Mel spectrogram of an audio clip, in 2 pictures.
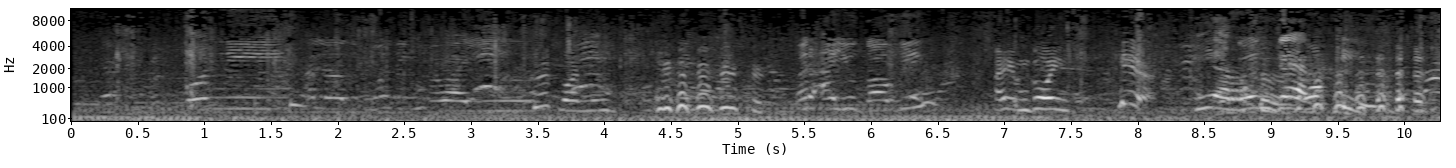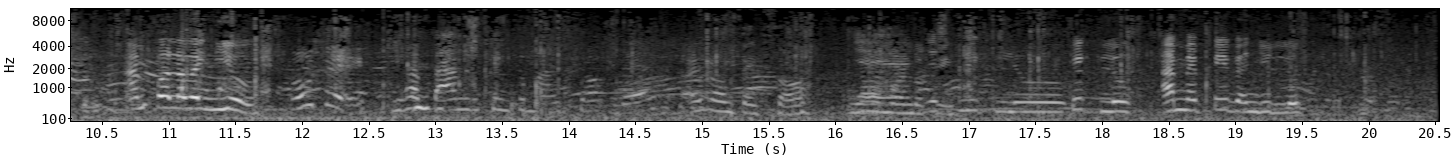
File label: Bali Sales Pitch; Cities; Backgrounds; City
